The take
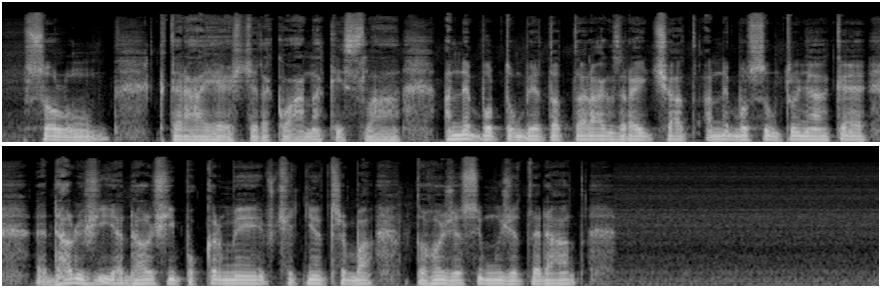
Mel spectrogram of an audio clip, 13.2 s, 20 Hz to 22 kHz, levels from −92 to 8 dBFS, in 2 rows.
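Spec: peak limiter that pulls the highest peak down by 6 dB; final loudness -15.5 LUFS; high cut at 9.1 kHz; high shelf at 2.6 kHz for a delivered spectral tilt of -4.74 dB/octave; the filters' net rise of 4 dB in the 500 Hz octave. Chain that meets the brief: low-pass 9.1 kHz; peaking EQ 500 Hz +5 dB; treble shelf 2.6 kHz +6.5 dB; trim +6 dB; peak limiter -4 dBFS

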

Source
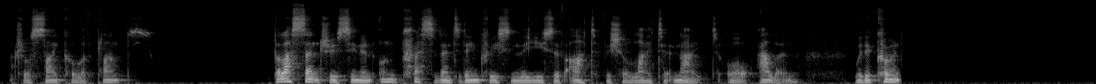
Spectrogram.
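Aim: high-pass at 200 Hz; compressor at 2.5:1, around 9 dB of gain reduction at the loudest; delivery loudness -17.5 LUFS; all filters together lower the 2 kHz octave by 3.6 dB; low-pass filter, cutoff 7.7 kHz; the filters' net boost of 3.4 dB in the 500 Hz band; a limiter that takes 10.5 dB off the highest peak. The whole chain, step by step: high-pass 200 Hz; low-pass 7.7 kHz; peaking EQ 500 Hz +4.5 dB; peaking EQ 2 kHz -5.5 dB; compression 2.5:1, threshold -32 dBFS; trim +21.5 dB; peak limiter -6.5 dBFS

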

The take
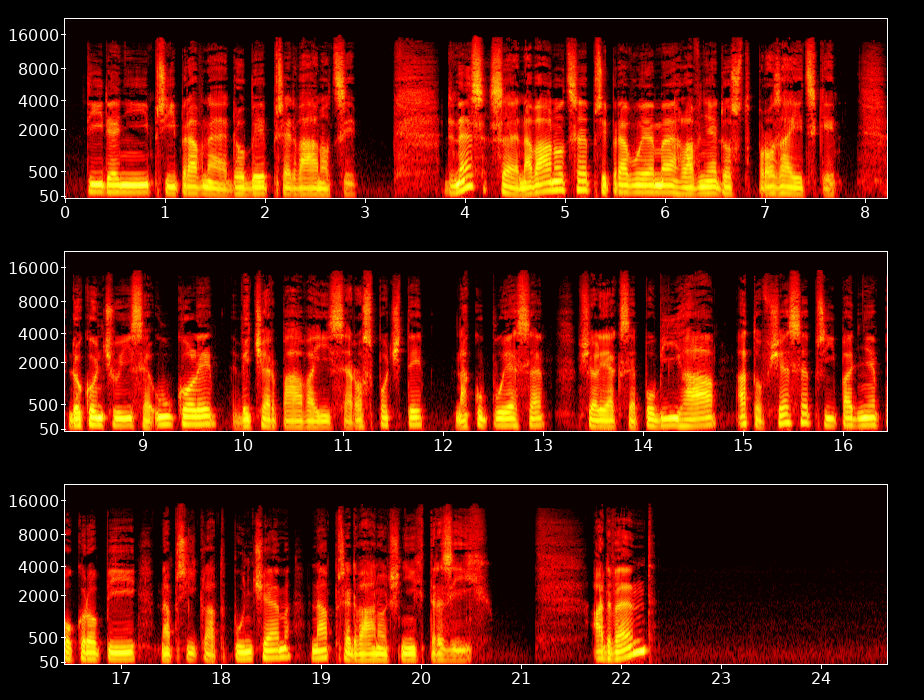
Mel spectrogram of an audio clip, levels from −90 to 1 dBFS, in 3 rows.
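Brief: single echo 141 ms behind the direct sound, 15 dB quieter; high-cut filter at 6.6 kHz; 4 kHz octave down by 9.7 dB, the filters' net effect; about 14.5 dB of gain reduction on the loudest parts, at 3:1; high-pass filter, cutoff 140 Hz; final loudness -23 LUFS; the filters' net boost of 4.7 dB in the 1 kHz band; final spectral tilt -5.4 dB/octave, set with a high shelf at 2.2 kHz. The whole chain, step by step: high-pass 140 Hz; low-pass 6.6 kHz; peaking EQ 1 kHz +7.5 dB; treble shelf 2.2 kHz -5.5 dB; peaking EQ 4 kHz -6.5 dB; compression 3:1, threshold -32 dBFS; delay 141 ms -15 dB; trim +11 dB

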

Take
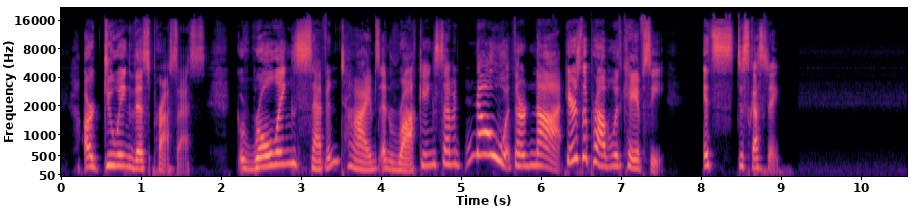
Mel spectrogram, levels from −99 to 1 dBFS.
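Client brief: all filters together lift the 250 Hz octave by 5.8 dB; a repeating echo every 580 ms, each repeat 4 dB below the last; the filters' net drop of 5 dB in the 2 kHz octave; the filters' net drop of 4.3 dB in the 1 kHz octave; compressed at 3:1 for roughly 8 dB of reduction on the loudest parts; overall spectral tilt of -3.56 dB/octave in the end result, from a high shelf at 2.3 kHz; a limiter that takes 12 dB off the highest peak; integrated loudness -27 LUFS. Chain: peaking EQ 250 Hz +7 dB; peaking EQ 1 kHz -5 dB; peaking EQ 2 kHz -9 dB; treble shelf 2.3 kHz +8 dB; compression 3:1, threshold -25 dBFS; peak limiter -21 dBFS; feedback delay 580 ms, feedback 63%, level -4 dB; trim +2.5 dB

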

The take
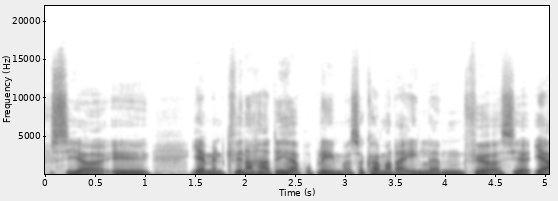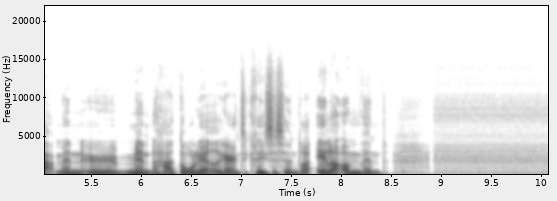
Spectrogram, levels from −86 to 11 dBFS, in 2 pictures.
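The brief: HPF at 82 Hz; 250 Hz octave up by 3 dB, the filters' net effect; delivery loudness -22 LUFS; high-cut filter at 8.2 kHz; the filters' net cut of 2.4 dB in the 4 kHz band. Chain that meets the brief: high-pass 82 Hz; low-pass 8.2 kHz; peaking EQ 250 Hz +4.5 dB; peaking EQ 4 kHz -3.5 dB; trim +0.5 dB

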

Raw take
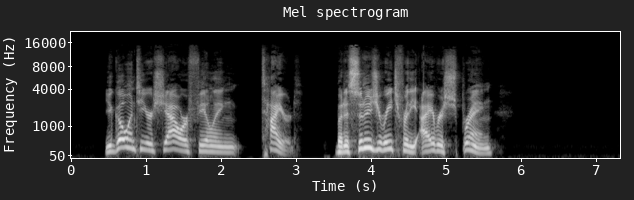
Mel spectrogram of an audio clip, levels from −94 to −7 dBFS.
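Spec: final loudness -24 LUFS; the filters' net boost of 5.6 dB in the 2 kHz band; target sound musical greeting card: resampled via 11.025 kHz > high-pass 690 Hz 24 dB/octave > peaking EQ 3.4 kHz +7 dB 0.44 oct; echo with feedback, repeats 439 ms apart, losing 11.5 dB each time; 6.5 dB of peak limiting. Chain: peaking EQ 2 kHz +6.5 dB; peak limiter -12.5 dBFS; feedback delay 439 ms, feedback 27%, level -11.5 dB; resampled via 11.025 kHz; high-pass 690 Hz 24 dB/octave; peaking EQ 3.4 kHz +7 dB 0.44 oct; trim +2.5 dB

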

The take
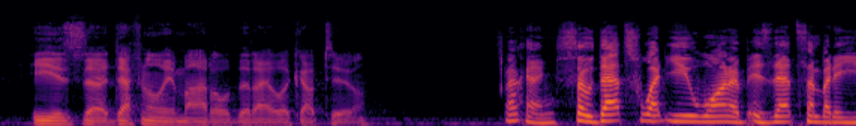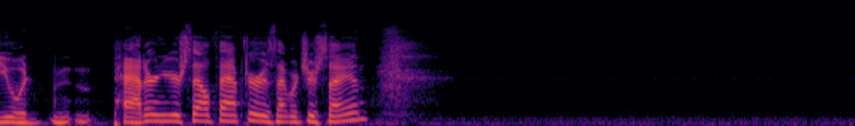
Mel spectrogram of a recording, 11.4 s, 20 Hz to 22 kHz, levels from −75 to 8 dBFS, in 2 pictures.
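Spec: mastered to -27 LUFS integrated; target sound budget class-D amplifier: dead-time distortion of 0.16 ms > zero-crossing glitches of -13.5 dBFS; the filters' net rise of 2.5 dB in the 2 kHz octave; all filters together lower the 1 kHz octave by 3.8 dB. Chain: peaking EQ 1 kHz -7.5 dB; peaking EQ 2 kHz +6 dB; dead-time distortion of 0.16 ms; zero-crossing glitches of -13.5 dBFS; trim -2 dB

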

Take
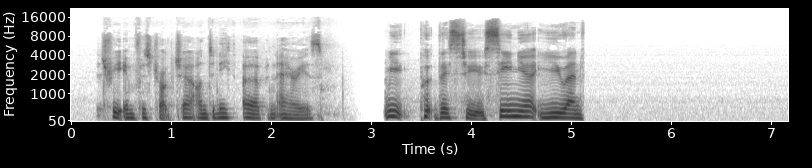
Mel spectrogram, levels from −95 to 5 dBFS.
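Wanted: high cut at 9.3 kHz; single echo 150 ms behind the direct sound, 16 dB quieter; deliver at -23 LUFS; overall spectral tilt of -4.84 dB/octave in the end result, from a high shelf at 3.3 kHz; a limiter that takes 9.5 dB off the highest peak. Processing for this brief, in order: low-pass 9.3 kHz; treble shelf 3.3 kHz +5 dB; peak limiter -17.5 dBFS; delay 150 ms -16 dB; trim +4.5 dB

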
